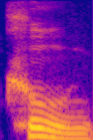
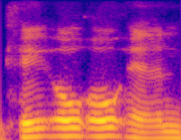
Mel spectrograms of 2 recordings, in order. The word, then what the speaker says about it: Koon: Uh and it it is Scott Koon, K O O N, just like the animal but with a K, is how I uh is how I say it when when I'm introducing myself to people.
